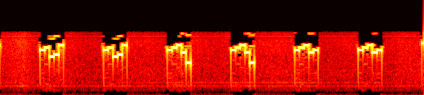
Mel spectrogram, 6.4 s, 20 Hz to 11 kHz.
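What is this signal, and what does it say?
Five-tone selective call (ZVEI), heard as quick runs of five tones, tones of about 70 ms. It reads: 89560 89560 89072 89072 89078 89078
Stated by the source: ZVEI five-tone selective call received with an SDR.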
